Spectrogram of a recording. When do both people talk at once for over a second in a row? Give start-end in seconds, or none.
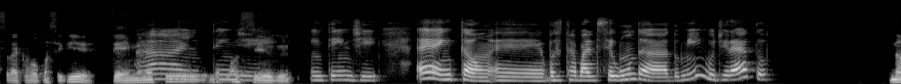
1.3-2.9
